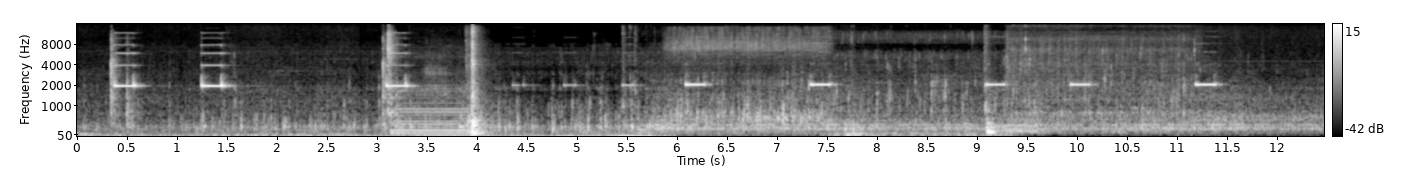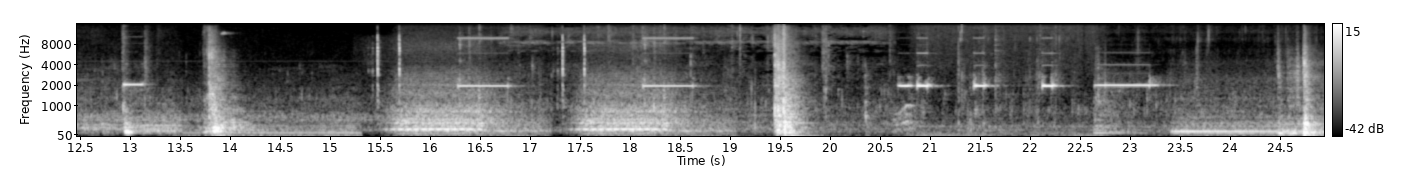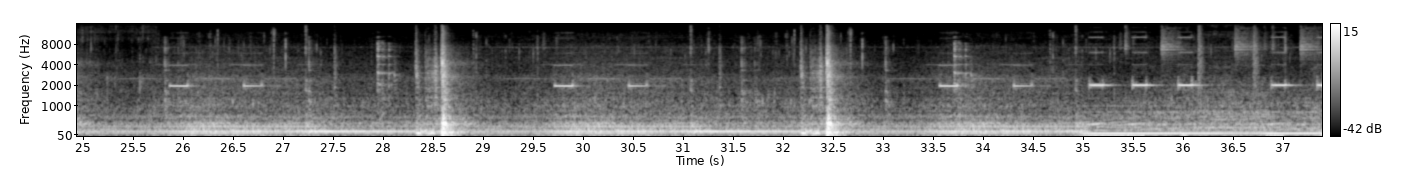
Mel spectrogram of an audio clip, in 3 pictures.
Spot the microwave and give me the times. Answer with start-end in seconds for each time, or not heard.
0.0-37.3.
